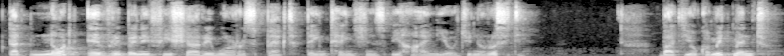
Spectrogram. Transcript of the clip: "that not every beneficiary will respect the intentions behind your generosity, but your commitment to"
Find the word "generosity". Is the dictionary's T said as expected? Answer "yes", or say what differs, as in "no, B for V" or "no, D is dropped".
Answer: yes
